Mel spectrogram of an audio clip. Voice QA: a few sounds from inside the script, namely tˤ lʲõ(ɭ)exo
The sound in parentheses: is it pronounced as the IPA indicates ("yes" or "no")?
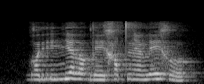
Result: no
